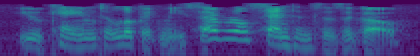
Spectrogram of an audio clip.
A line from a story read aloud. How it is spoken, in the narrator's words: it said crossly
